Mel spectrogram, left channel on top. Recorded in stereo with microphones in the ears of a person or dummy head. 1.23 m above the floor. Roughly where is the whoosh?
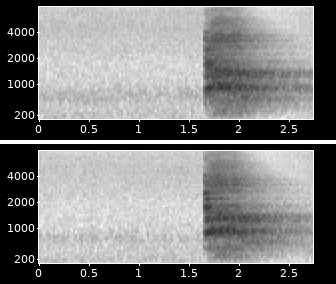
I don't hear a whoosh.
